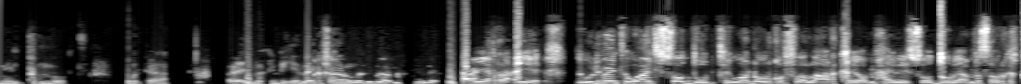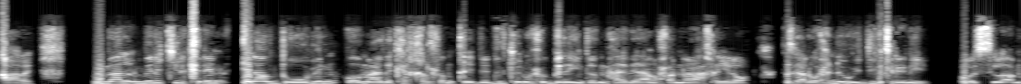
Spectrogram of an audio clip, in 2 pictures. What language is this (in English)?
Arabic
